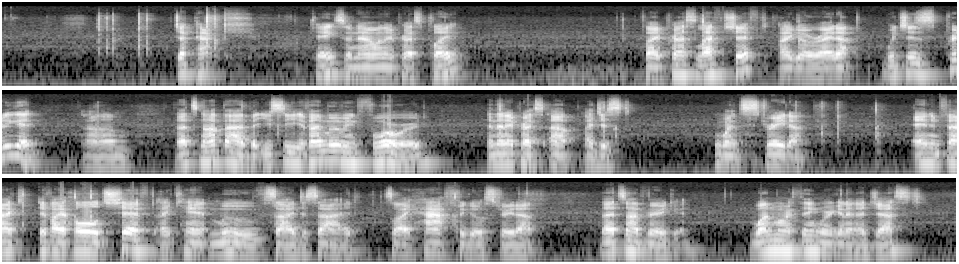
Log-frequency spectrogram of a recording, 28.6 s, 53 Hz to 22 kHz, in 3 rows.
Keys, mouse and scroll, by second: 0.0 click, 1.3 t, 2.1 Return, 4.0 click, 10.6 w, 12.4 w, 17.6 w, 17.9 w, 19.4 d, 22.0 d, 24.3 click, 27.5 click.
